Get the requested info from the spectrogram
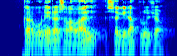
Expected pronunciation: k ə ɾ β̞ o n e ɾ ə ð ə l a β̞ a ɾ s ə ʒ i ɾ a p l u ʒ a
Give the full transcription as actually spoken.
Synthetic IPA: k ə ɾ β̞ u n e ɾ ə z ə l ə β̞ a ʎ s ə ɣ i ɾ a p l u ʒ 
